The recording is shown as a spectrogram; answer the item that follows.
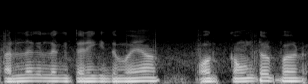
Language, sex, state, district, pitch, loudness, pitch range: Hindi, male, Rajasthan, Bikaner, 145 Hz, -14 LUFS, 140-150 Hz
